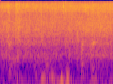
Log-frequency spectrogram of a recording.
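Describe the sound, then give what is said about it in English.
Vegetables seasoned with salt, pepper and a pinch of cayenne sizzle steadily in a pan as they are stirred. The constant frying hiss is broken by a few soft scraping and knocking stir sounds, with no one speaking. “A little salt and some pepper. Get that in there. Stir that around.”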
